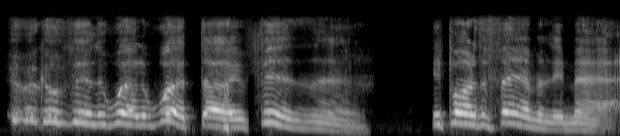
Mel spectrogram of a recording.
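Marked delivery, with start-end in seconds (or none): 0.7-3.7 really bad fake Italian accent, much higher, slower. Reading out a listener's name and place, in a really bad italian accent. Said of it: "Should I read the rest of them in that voice?".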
